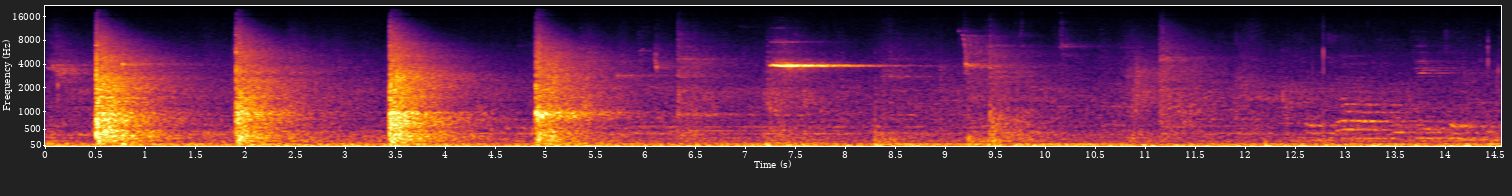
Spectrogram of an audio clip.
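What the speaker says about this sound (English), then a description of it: "That was a decent rally." A ball rally in a racket sport match: sharp, ringing ball strikes echo around an enclosed court at a steady pace, the early hits loudest and later ones softer and quicker, with faint background noise between.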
